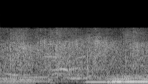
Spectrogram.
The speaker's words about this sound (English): Praise the Lord, everybody. Let's give God a hand clap of praise today.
